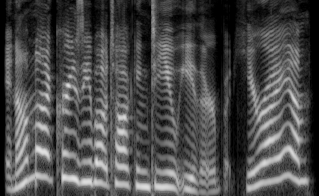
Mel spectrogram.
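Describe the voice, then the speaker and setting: A woman's voice: high voice, very animated, a little fast, a bit bright, clean tone, no room sound, studio quality, pitched above the performer's own voice. A woman voicing a sardonic, irritable teenage boy in a fantasy story, emphatic and impatient. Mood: irritated.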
